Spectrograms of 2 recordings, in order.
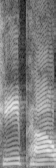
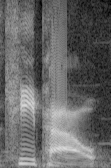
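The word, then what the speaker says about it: qipao: So is it pronounced Chi-Pow with like a CH sound? I think so. I mean, I've always pronounced it as Ki-Pow.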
